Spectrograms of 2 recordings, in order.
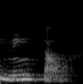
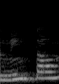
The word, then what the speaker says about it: Ningthou: isn't it isn't it children who will be ning tao so ningtaw means king and lima is queen and there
